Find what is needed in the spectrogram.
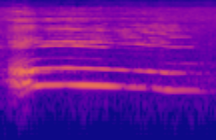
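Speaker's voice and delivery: very high, shrill cry of horror; a squeal of fright; horrified gasp. Acted. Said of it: "eut une exclamation d'horreur". (exclamation d'horreur de tante Pétunia)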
